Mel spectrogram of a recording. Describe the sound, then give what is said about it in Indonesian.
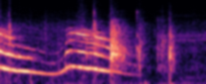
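A single long cat meow that dips in pitch and then rises again before trailing off, followed by a few soft clicks and rustles. “Ada kucing.”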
